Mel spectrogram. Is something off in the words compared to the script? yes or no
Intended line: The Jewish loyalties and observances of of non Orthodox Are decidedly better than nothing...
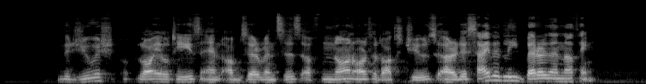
yes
